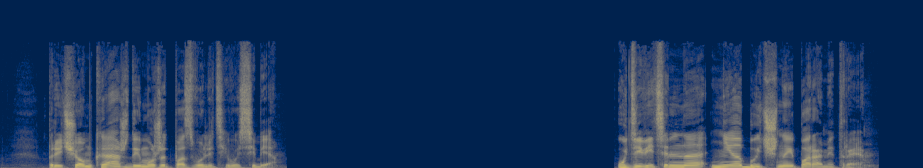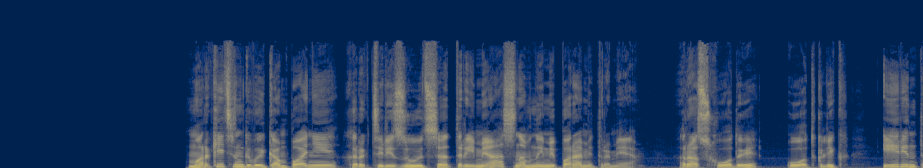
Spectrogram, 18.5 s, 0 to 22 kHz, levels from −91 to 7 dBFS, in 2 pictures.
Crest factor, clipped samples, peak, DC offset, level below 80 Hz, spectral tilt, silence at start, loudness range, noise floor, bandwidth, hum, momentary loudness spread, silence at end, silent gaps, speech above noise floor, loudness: 14 dB; under 0.1%; -10 dBFS; under 0.1%; -54 dBFS; -4.5 dB/octave; 0.5 s; 10 LU; under -90 dBFS; 17 kHz; none; 9 LU; 0 s; 2.86-6.14 s, 8.78-11.08 s; over 68 dB; -22 LUFS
